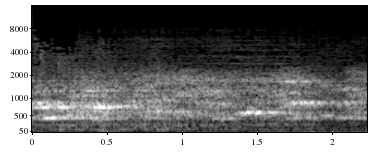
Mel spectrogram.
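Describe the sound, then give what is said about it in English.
Dogs bark, yip and whimper at a rescue center, where many dogs are housed. The barking is loud and continuous, with several animals calling over one another without pause. “The water and music are supposed to calm the dogs, but they still bark and jump up happily as people pass by.”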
